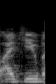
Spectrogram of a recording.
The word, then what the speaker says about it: EyeQ: IQ, but it's spelled E Y E Q, not like the intelligence, but like ICU. The I to C.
